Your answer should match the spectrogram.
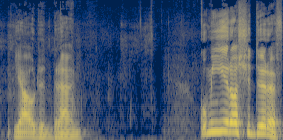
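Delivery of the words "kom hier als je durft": very loud, high-pitched yelled shout. Taunted from a distance, Dick answers his taunter, shouting back. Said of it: "schreeuwde Dick terug".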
